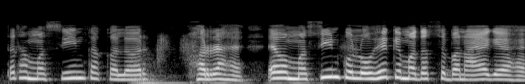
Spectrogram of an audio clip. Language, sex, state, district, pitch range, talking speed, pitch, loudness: Hindi, female, Jharkhand, Garhwa, 230-280 Hz, 185 wpm, 255 Hz, -12 LUFS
